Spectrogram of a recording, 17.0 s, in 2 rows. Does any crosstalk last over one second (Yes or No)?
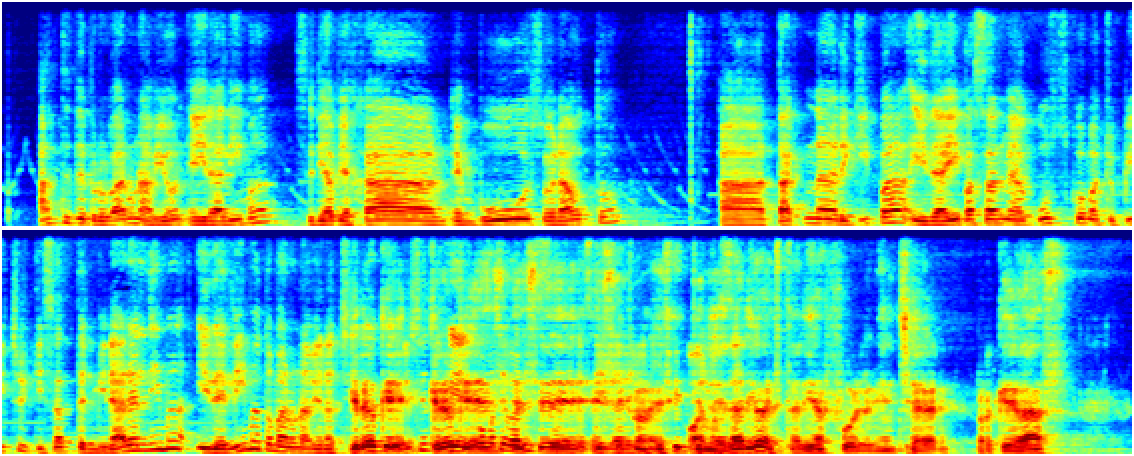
Yes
